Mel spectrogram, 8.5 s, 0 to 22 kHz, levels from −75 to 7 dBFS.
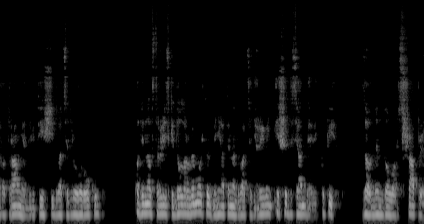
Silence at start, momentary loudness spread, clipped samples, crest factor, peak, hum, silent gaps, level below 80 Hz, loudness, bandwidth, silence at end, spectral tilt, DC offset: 0 s; 7 LU; under 0.1%; 16 dB; -14 dBFS; none; 2.30-2.69 s, 7.00-7.22 s; -60 dBFS; -30 LUFS; 17.5 kHz; 0 s; -6.5 dB/octave; under 0.1%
